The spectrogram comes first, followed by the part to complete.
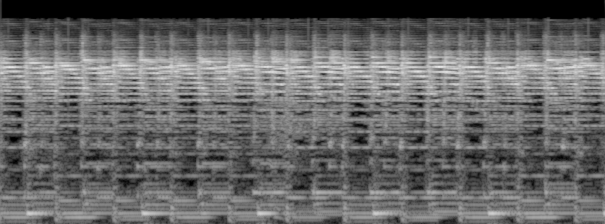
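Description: Yamaha electronic keyboard playing an instrumental kachaka (Paraguayan cumbia) intro over a steady beat, its bass pulsing about twice a second.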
